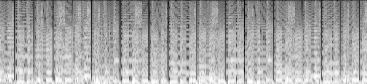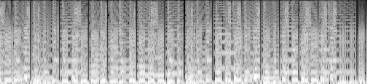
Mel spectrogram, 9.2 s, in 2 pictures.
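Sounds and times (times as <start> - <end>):
distorted SID chip sound: 0.0 - 9.0.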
